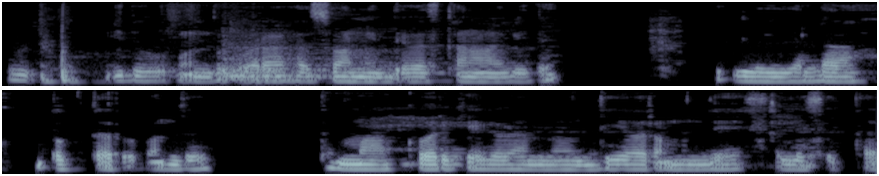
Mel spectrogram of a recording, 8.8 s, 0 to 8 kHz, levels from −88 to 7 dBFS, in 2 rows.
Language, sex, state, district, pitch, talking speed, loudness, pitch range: Kannada, male, Karnataka, Bellary, 120 Hz, 105 wpm, -31 LUFS, 115-125 Hz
